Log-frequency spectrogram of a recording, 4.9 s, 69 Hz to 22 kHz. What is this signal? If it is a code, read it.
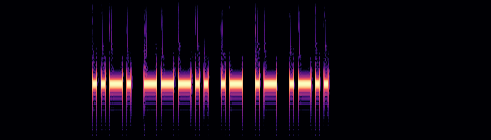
Morse code, heard as a keyed tone, about 28 wpm, 700 Hz. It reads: F8AAL
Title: DXCC-100 Call Signs - 5 Characters - 28wpm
